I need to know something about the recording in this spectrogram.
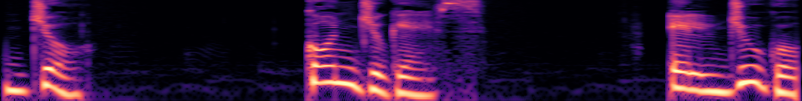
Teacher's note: A fairly widespread variant of the sound y is the affricate j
